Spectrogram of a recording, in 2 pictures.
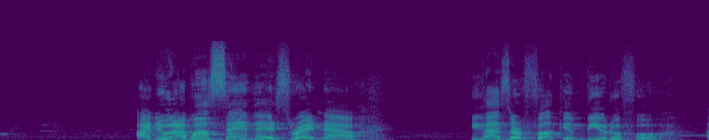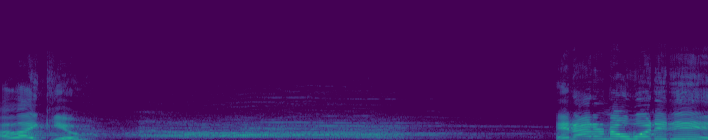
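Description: A man shouts into a microphone through loudspeakers.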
